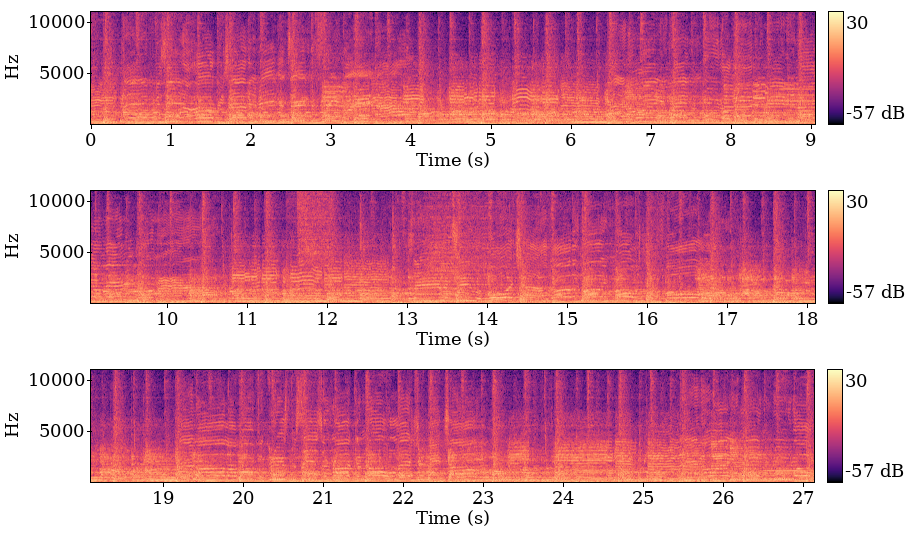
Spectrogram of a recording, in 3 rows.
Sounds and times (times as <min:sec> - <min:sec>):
Singing: 0:00.0 - 0:04.3, 0:06.1 - 0:10.8, 0:12.9 - 0:17.2, 0:19.1 - 0:23.6, 0:25.4 - 0:27.1
Guitar: 0:00.0 - 0:27.1
Psychedelic rock: 0:00.0 - 0:27.1
Rock and roll: 0:00.0 - 0:27.1.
